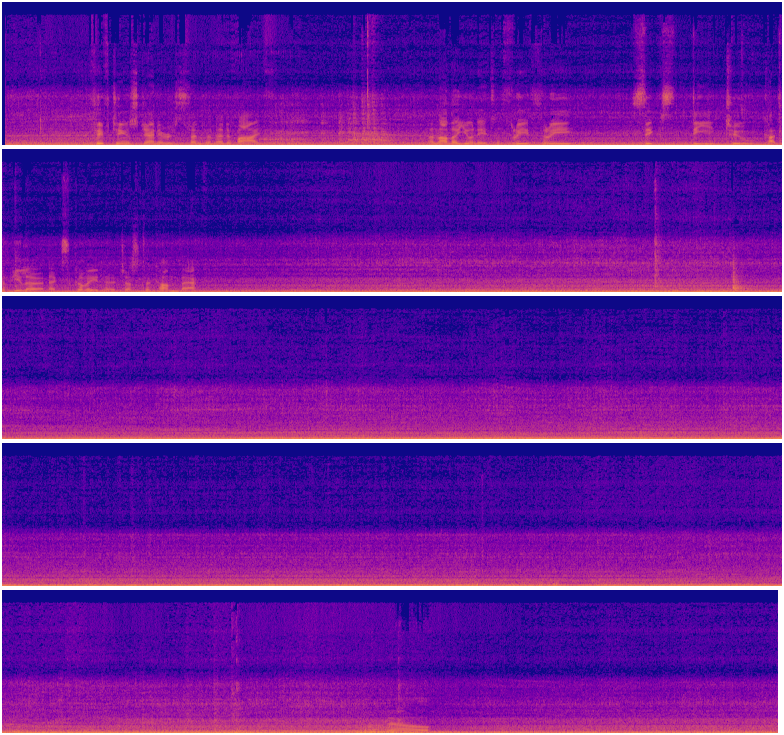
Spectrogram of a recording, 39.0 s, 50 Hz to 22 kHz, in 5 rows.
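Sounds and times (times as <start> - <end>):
diesel engine idling: 0.0 - 38.9.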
